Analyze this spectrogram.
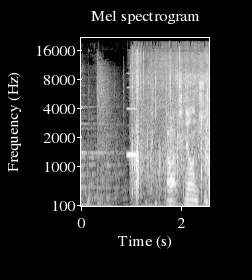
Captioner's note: beep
